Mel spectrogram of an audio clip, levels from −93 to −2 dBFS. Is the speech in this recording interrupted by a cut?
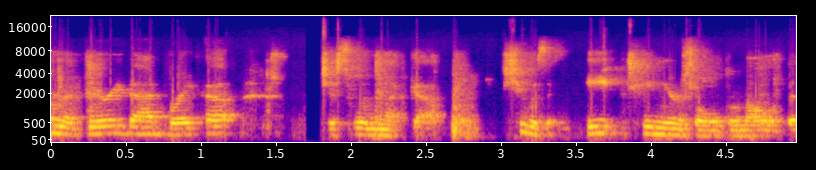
no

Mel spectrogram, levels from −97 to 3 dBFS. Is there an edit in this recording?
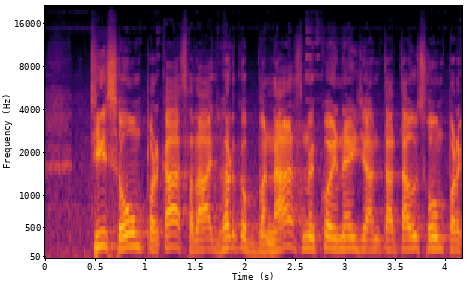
no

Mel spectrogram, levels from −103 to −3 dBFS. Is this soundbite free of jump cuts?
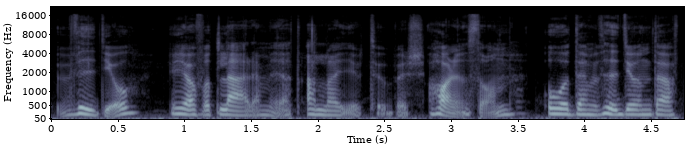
no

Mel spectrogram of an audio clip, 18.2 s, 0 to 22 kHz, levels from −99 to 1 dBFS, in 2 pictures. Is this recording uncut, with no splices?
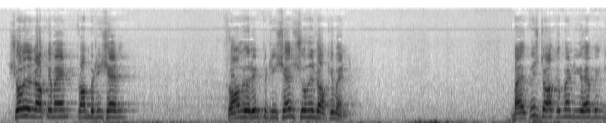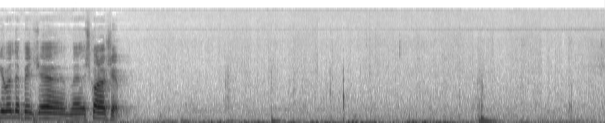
yes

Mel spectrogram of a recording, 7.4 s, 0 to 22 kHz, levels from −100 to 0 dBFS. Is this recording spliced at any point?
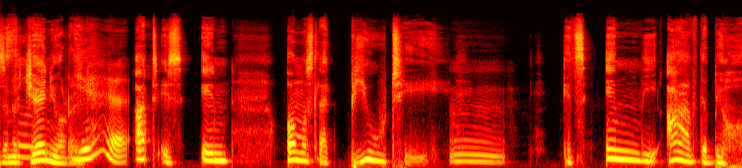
yes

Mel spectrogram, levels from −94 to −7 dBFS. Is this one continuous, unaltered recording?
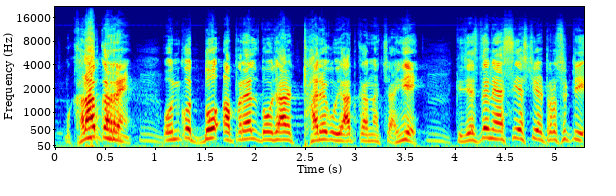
yes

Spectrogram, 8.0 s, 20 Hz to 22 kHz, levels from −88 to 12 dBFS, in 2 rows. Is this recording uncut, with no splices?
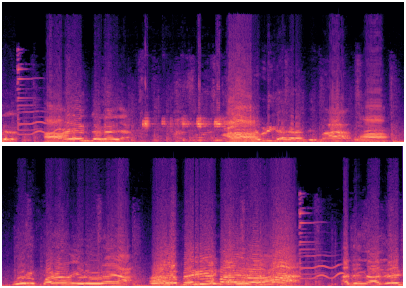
yes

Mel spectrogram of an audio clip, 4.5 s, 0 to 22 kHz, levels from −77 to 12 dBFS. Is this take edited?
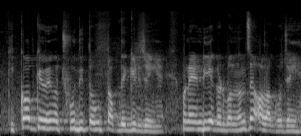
no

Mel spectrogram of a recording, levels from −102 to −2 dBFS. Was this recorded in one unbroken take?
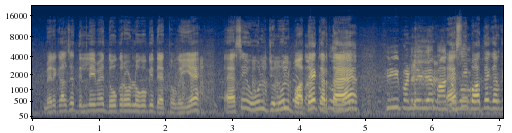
yes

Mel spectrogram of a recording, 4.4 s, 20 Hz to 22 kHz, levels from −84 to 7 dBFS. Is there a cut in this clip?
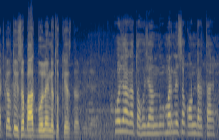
no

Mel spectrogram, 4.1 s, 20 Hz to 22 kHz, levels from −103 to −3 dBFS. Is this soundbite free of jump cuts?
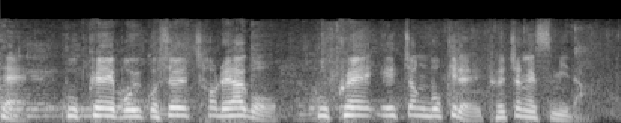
no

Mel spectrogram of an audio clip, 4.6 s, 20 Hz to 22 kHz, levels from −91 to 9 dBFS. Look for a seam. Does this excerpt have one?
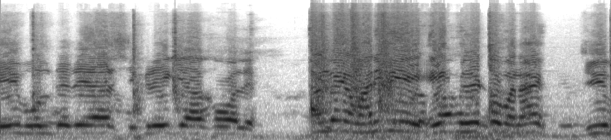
yes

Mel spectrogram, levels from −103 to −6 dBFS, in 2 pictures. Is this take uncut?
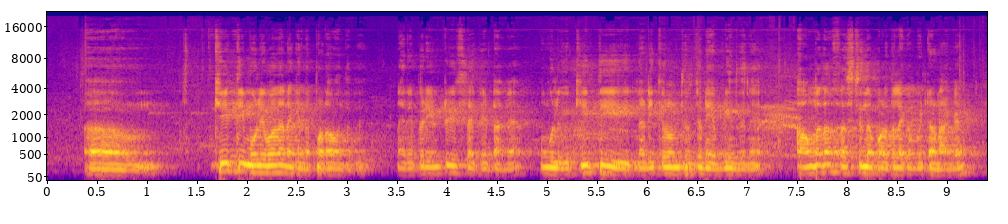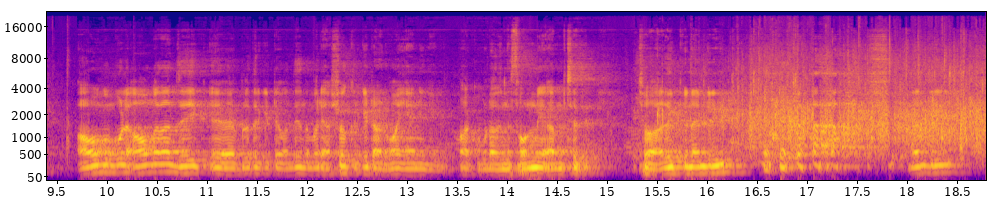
yes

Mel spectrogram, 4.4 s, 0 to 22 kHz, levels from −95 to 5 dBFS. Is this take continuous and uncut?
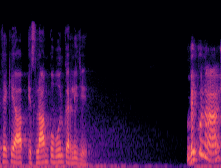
yes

